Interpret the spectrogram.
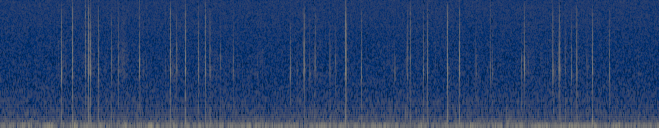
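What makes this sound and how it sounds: Long nails tap the narrow edge of a full cardboard chocolate bar box held horizontally. The result is a slow, uneven series of short, dry, bright clicks with no ring, over a soft low background rumble.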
